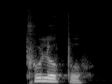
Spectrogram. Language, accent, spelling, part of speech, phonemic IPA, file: French, France, poule au pot, noun, /pul o po/, LL-Q150 (fra)-poule au pot.wav
- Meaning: a kind of chicken and vegetable stew from Gers, France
